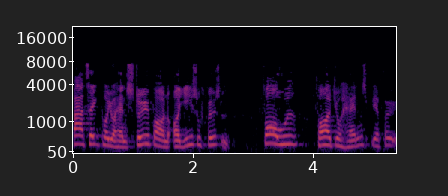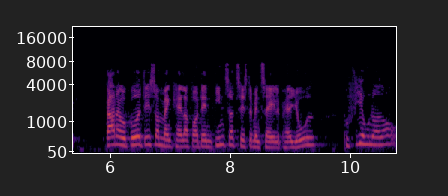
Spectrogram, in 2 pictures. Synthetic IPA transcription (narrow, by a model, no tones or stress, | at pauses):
b̥ɑ̈ːæt͡sʰeŋ̰ɡ̥̚pʰɒ̽jo̝ɦænəsːd̥øːb̥ɒnɒ̽je̝ːsuføsl̩ | fɒ̰ːuð̞̰ˠ | fɒ̽æd̥jo̝ɦænəsb̥liɐfø̰ːd̥ | d̥ɑ̈æɐɾɑ̈jo̝ɡ̥ɔ̽ːð̞̩ˠd̥e̝sɒ̽mːænkʰæl̰ɐfɒ̽d̥ene̝nt͡sʰɐt͡sʰesd̥æment͡sʰɛ̰ːləpʰæɐio̝ːð̞ˠə | pʰɒ̽fiːɐhunɐð̞ˠɒ̰ː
